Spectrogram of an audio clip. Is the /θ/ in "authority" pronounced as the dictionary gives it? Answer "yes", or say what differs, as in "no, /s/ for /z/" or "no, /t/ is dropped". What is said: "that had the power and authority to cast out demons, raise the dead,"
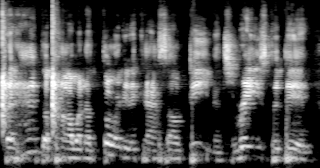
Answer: yes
